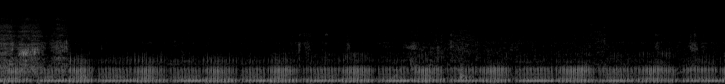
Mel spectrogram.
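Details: A domestic cat purring with a deep buzzing rumble that pulses with its breathing, a little over once per second, alongside faint rustling.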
